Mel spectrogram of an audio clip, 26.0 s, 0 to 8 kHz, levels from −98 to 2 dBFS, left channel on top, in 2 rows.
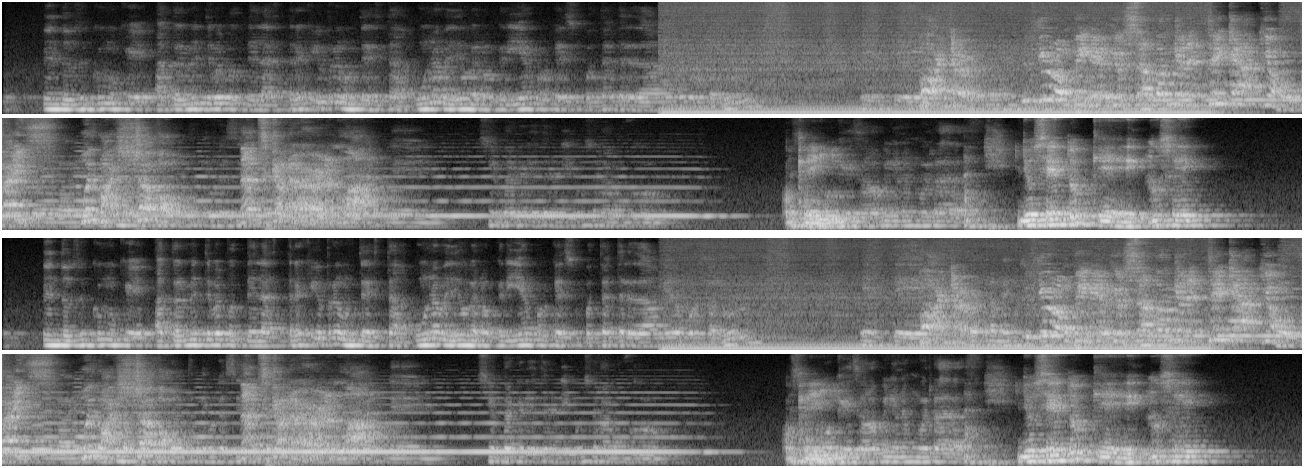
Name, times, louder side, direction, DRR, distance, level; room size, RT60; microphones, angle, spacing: voice 1, 0.4-7.6 8.6-11.8 12.7-17.4 17.8-19.6 20.9-22.7, right 3 dB, 50° right, 3 dB, 0.4 m, -26 dB
sound 1, 6.6-12.1, left 1 dB, 70° left, 0.6 m, -26 dB
Male speech man speaking / Yell, 9.2-9.8 10.2-13.5 13.8-14.7 15.4-16.7, left 1 dB, 5° left, 1.0 m, -21 dB
Wind instrument woodwind instrument, 11.4-20.1, right 6 dB, 85° right, 0.8 m, -25 dB
voice 2, 20.8-21.4 22.8-24.9, left 2 dB, 35° left, -2 dB, 1.0 m, -18 dB
3.5 x 2.4 x 3.7 m, 0.96 s
head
